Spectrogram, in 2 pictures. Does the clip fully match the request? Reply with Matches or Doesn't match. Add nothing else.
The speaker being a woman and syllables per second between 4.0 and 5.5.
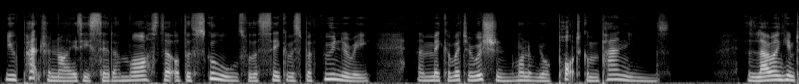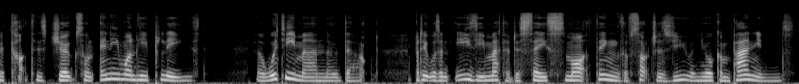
Doesn't match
